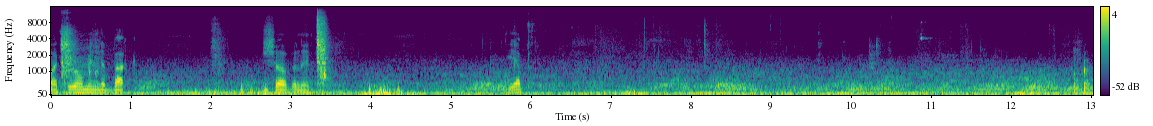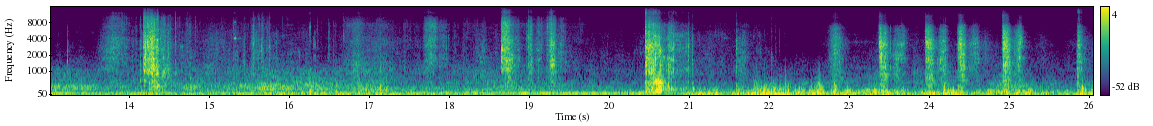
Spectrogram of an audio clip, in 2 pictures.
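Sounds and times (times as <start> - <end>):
shovel scraping dirt: 0.0 - 0.8, 3.2 - 3.7, 13.6 - 19.8, 20.4 - 21.8, 22.7 - 25.3.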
